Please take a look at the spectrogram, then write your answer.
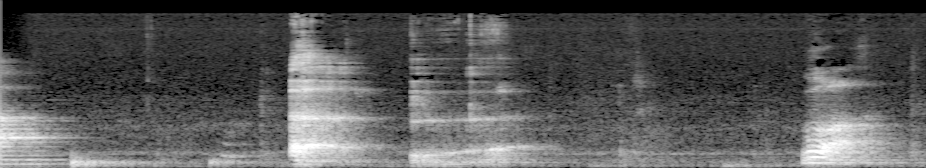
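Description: A man lets out several loud, drawn-out burps after eating turkey salami, spaced a few seconds apart with quieter throaty sounds between them.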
